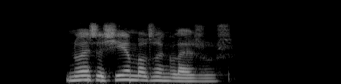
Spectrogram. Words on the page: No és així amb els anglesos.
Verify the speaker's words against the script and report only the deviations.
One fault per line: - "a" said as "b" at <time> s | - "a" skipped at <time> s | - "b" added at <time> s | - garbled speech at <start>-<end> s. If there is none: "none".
none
